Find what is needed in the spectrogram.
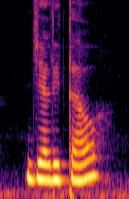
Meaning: divisor
- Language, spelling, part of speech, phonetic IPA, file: Czech, dělitel, noun, [ˈɟɛlɪtɛl], Cs-dělitel.ogg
